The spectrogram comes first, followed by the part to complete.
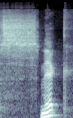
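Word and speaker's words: Snyk: of DevOps and he is currently he's with snick is how you say it's Nick probably let's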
